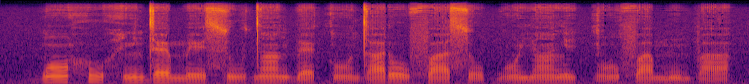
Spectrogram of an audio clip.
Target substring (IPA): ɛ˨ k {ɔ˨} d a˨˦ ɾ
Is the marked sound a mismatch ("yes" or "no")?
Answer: yes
